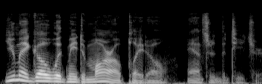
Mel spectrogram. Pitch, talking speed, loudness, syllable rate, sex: 115 Hz, 250 wpm, -16 LUFS, 6.7 syllables/s, male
